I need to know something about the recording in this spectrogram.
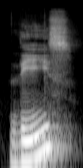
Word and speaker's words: these: ні слова різні знову слухайте ці - це these цей - це this This this чуєте різницю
